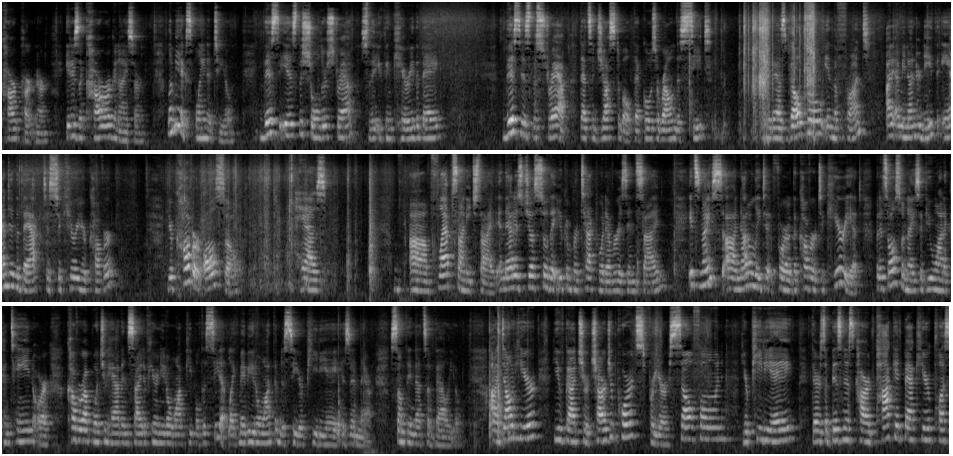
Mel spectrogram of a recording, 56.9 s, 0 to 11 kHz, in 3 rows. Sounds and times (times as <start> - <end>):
Speech: 0.0 - 8.8, 10.0 - 14.3, 15.2 - 21.3, 22.3 - 23.8, 24.8 - 25.6, 26.8 - 56.9.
